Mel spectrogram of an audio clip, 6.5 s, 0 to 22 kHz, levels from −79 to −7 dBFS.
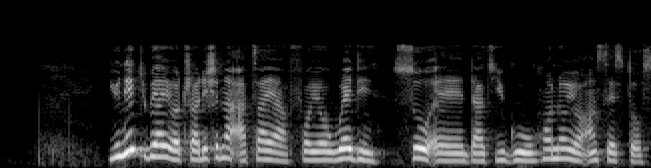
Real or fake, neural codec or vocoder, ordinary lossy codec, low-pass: real; none; AAC, 48 kbps; 7.2 kHz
